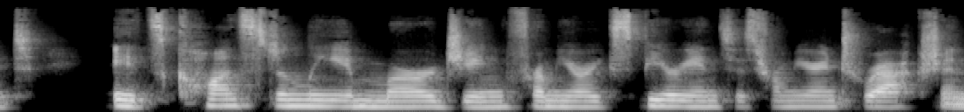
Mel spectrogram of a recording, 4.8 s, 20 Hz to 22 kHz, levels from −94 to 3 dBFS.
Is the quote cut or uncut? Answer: uncut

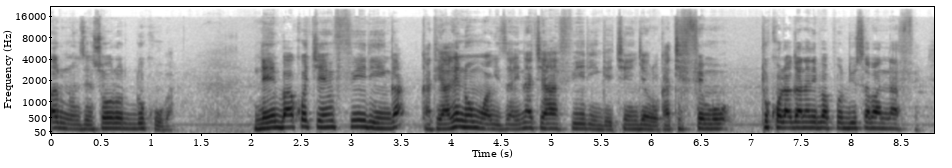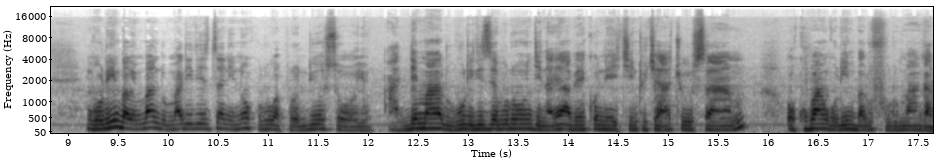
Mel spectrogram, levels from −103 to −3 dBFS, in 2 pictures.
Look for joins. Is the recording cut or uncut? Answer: uncut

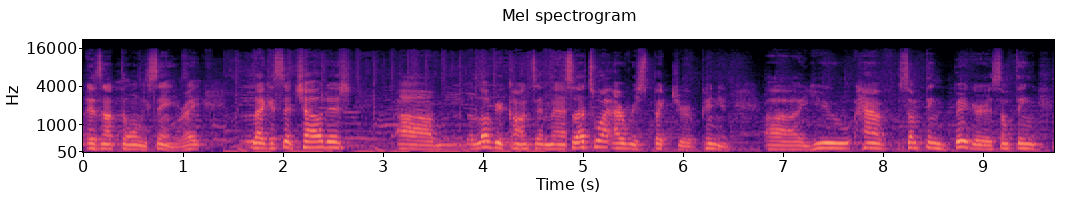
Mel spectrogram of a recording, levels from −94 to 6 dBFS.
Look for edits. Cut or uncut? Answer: cut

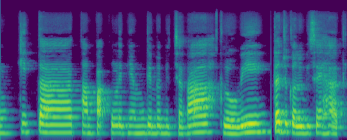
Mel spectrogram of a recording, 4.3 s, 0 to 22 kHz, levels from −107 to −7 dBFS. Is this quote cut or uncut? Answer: cut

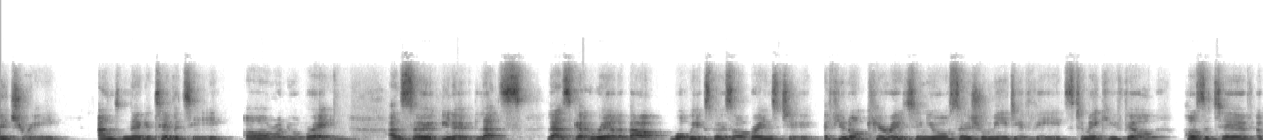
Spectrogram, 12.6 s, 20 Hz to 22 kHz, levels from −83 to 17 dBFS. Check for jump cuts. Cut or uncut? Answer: uncut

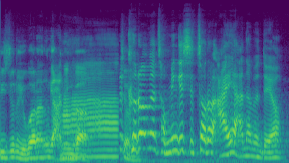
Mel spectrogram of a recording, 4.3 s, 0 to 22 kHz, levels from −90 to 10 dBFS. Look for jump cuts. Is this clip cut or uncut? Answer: cut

